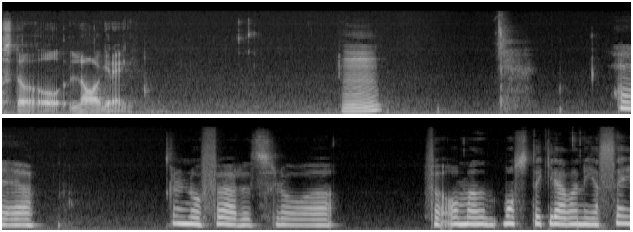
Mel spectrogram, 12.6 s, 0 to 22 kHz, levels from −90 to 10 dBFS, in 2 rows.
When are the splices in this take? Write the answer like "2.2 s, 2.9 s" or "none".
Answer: 7.9 s

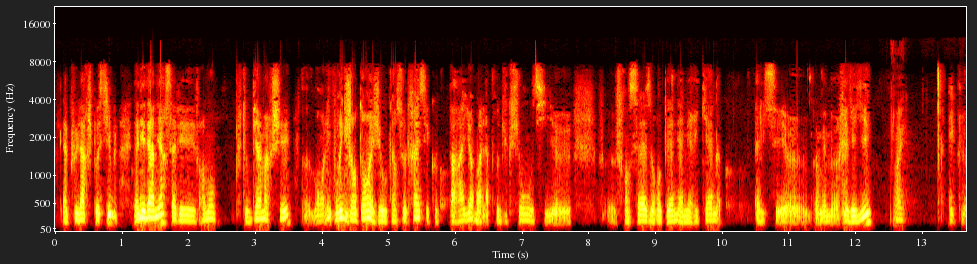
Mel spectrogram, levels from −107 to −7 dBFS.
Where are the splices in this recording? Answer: none

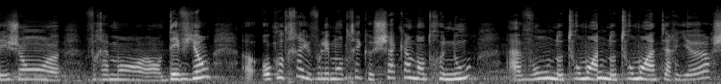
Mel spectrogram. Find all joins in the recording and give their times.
6.0 s

